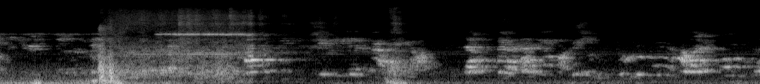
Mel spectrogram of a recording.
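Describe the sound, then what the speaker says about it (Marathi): An underground Mumbai Metro Line 3 (Aqua Line) train runs with a steady low rumble and a faint high whine, while voices talk over it throughout. "ही मुंबई मेट्रो लाईन 3 आहे, एक्वा लाईन आहे"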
